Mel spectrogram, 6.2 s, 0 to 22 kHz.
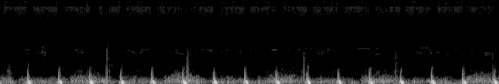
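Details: Rapid heartbeat right after 55 jumping jacks: fast, regular beats at about 154 per minute, a normal racing pulse after vigorous exercise.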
